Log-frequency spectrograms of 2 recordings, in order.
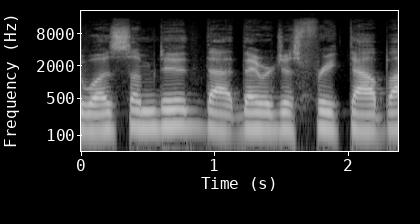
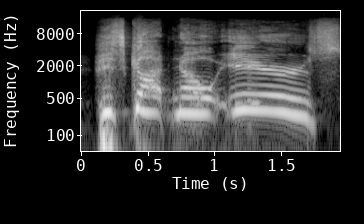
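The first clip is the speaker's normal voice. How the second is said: very high, loud, slow, drawn-out, booming shrieking scream; 12 semitones higher, 8 dB louder than usual. Retelling how a passenger screamed from the car: imitating someone screaming. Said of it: "the motherfucker in the back of the car screams".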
